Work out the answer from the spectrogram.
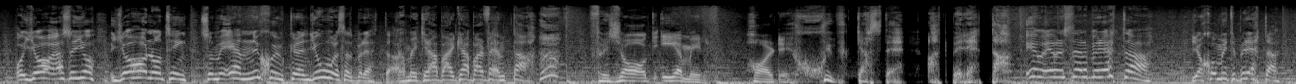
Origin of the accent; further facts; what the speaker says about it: Lindholmen, Stockholm County, Sweden; Lindholmen där eh, jag, Viktor och jag och Joel är uppväxta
